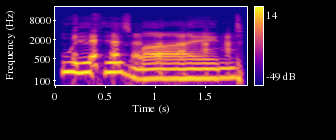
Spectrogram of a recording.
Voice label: singsong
